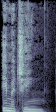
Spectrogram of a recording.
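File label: "imaging", British English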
